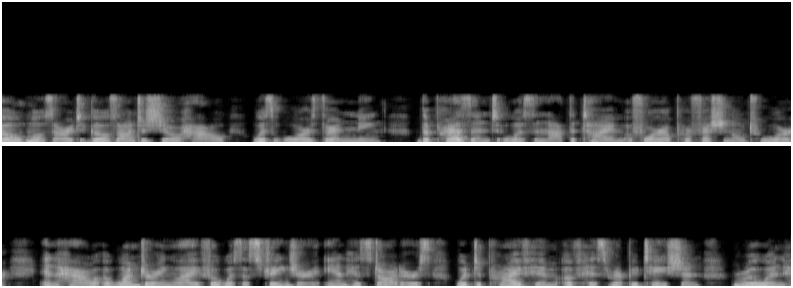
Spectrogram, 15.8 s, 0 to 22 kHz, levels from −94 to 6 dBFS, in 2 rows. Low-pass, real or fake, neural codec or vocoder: 7.2 kHz; fake; autoencoder, 48 kHz, 128 numbers a frame, DAC-VAE, trained on Japanese speech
